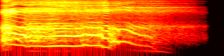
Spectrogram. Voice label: Female Gnome Death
